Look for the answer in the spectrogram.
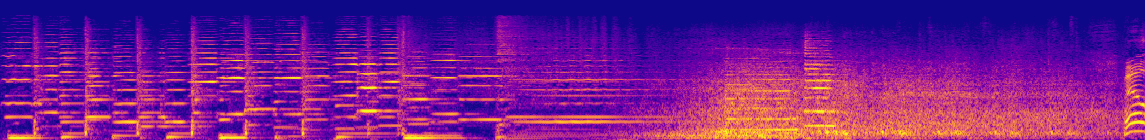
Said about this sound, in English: here we are at the railway station.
